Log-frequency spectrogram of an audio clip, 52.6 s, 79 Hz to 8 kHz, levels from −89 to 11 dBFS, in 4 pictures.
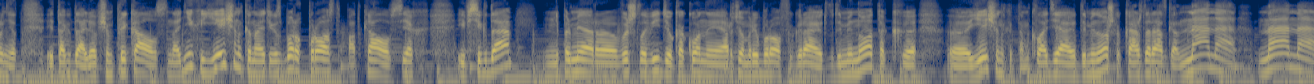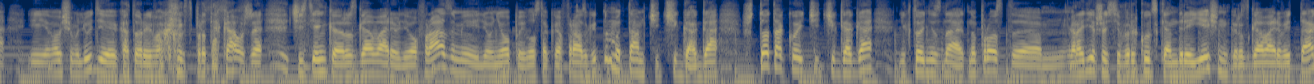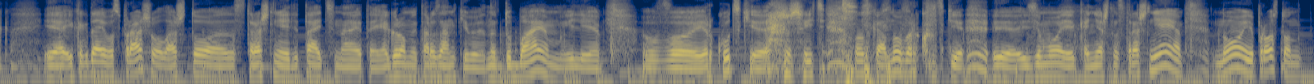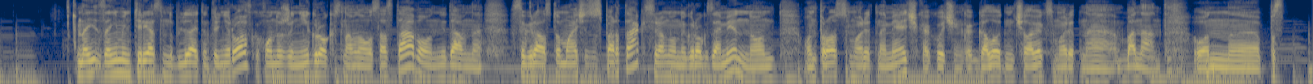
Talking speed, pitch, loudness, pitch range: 170 wpm, 125 Hz, -19 LUFS, 115-140 Hz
